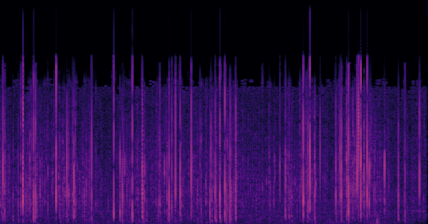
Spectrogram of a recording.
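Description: Heavy hurricane rain falling, with many sharp drop hits close to the microphone over a steady hiss.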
